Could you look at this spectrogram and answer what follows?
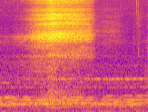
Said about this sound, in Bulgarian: И продължи да дишаш дълбоко, пълно йогийско дишане, биоенергийно, пълно йогийско дишане.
